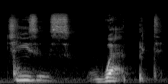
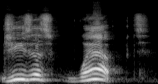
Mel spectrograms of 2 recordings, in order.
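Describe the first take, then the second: First: Said in the usual way. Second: "Jesus wept" said slowly and louder, each word weighted; slow weighty stress. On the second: Shown as a demonstration. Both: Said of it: "I want you to understand this".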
